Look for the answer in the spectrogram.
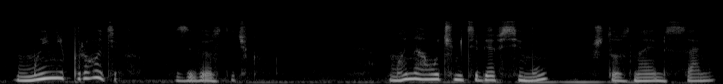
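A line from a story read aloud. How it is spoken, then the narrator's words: Quiet calm voice. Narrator (Russian): тихим и спокойным голосом промолвил лидер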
